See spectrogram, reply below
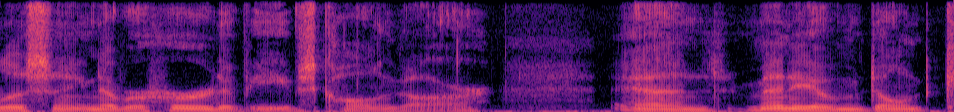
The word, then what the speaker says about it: Congar: How'd I do with the pronunciation of his last name? – I think you did pretty good. – Congar. – Yeah, I think that's pretty much it.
